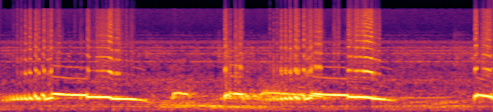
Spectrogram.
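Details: Spotted dove in breeding condition delivers back-to-back purring coos. Short bright notes introduce long, gently descending tones, and a fresh phrase begins at the end.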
